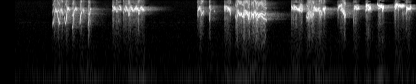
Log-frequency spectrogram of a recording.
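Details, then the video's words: Organeli, the European serin, singing for the tutoring of young birds: rapid, high, jangling buzzy trills in four tight bursts, each sputtering and dense, separated by brief gaps. "ΦΩΝΕΣ ΑΠΟ ΟΡΓΑΝΕΛΙ EYROPEAN SERIN"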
